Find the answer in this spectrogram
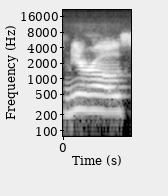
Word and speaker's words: Mural: digital canvas sometimes it's murals sometimes it's Miro so the first one was mu air mu R al and the second one was Mir o - competitors that have completely similarly pronounced name I know sometimes I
